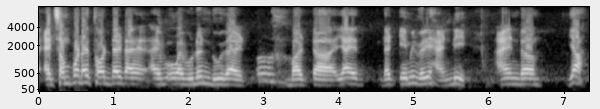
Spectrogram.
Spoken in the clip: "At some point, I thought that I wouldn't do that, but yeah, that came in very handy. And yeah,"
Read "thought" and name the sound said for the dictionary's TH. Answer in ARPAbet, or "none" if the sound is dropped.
T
